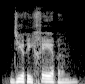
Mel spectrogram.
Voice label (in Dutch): "dirigeren", Dutch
